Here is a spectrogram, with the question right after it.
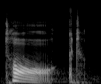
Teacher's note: According to my explanation here, talk, the last letter K, the sound of letter K, voiceless, the ed is going to be pronounced t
